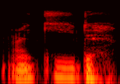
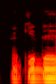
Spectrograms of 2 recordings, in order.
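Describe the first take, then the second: First: It is pronounced with Arabic sounds. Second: It is pronounced with plain Indonesian sounds. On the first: "bahasa Arabnya tuh akidah" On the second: "Akidah itu kan bahasa Indonesia ya"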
